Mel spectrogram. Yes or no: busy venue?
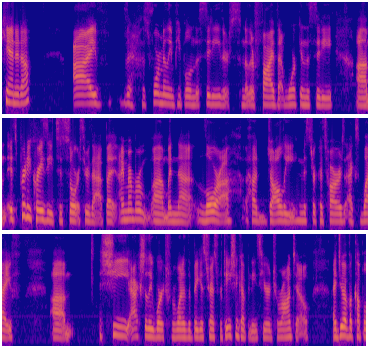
no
